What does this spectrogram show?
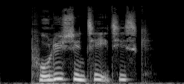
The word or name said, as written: polysyntetisk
